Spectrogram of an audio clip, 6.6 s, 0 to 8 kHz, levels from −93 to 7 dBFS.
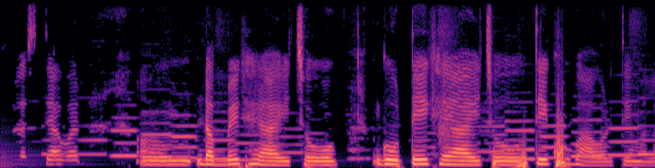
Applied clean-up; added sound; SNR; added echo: classical method spectral subtraction.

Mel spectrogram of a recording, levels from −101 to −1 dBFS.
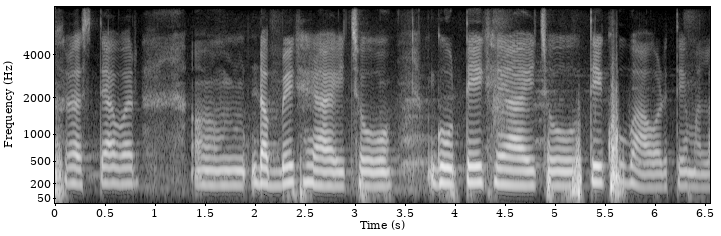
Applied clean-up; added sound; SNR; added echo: none; none; none; none.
